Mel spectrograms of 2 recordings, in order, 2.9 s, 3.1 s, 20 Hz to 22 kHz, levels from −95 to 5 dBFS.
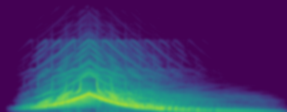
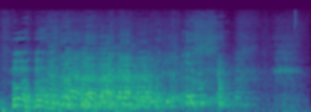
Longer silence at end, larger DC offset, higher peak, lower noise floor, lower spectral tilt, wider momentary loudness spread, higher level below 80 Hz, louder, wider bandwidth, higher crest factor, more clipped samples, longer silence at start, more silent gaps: first, 0.5 s vs 0.1 s; neither; first, 0 dBFS vs -10 dBFS; second, -40 dBFS vs -47 dBFS; first, -9.5 dB/octave vs -6 dB/octave; about the same, 21 LU vs 21 LU; first, -38 dBFS vs -46 dBFS; first, -11 LUFS vs -26 LUFS; second, 6.2 kHz vs 16 kHz; about the same, 12 dB vs 16 dB; neither; first, 0.25 s vs 0 s; neither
